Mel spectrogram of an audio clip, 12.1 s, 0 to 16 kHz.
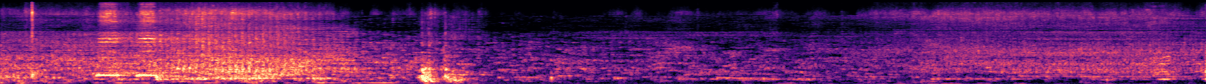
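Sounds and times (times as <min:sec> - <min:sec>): city traffic from inside vehicle: 0:00.0 - 0:12.0
vehicle horn honks: 0:01.0 - 0:01.8.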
